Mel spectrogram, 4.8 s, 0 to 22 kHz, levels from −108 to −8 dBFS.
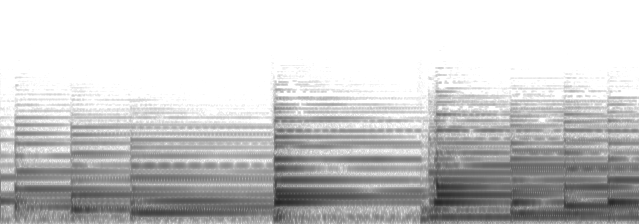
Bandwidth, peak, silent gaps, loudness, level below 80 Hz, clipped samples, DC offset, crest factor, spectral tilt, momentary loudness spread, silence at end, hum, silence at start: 4.3 kHz; -16 dBFS; none; -34 LUFS; -68 dBFS; under 0.1%; under 0.1%; 18 dB; -8.5 dB/octave; 15 LU; 0 s; none; 0 s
